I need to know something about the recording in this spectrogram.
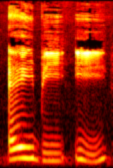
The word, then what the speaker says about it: Abe: And then our E is silent, which actually it did the job of making this A say its second sound, A. So that's why we have the word Abe.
